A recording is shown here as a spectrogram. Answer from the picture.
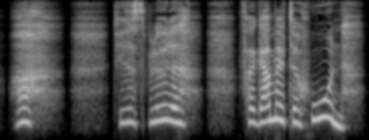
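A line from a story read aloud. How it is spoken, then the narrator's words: Groaning. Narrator (German): stöhnte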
